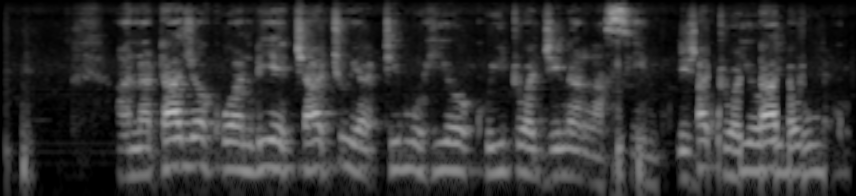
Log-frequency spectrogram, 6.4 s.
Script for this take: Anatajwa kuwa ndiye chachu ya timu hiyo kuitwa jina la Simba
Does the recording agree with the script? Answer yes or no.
no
